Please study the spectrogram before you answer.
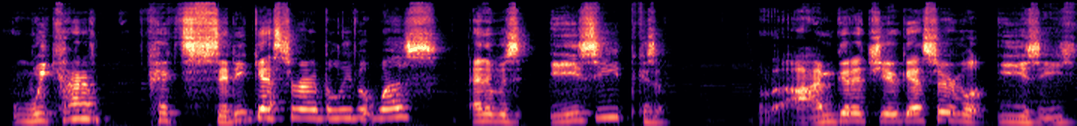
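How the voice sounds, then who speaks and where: A man's voice: a little high, fairly bright tone. A man from Canada hosting a gaming show with casual, sweary gameplay commentary. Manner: swears freely.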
